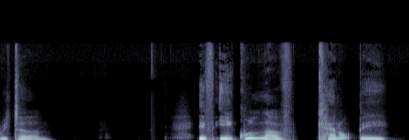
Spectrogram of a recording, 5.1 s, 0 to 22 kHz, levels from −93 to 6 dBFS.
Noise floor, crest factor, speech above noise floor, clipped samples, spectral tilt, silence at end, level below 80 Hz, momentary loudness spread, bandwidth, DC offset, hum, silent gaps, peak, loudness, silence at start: -80 dBFS; 20 dB; 59 dB; under 0.1%; -7 dB/octave; 0.3 s; -58 dBFS; 15 LU; 15.5 kHz; under 0.1%; none; none; -4 dBFS; -22 LUFS; 0 s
